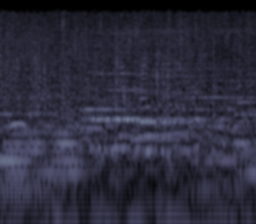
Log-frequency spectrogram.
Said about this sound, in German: Das kühle Nass aber erfrischte die Erde. Die Pflanzen ergrünten wieder, die Tiere stillten ihren Durst und die Menschen tanzten im Regen.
